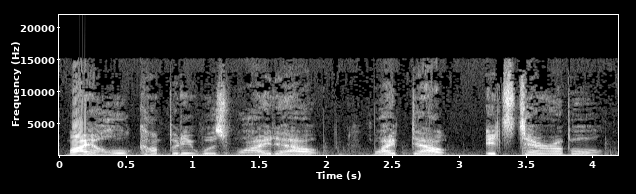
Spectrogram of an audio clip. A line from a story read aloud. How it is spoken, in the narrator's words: One of the newcomers shouted to us through his frantic gasp for breath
